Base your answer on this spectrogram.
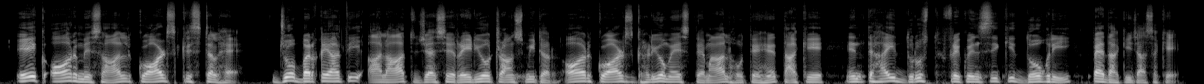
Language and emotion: Urdu, neutral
